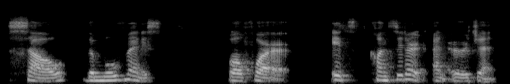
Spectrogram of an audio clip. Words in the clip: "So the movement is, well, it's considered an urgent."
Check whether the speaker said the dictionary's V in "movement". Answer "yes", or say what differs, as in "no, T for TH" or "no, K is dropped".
yes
